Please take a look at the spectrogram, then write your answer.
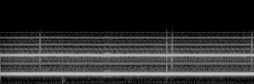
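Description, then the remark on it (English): A steady, continuous electronic tone hums at an even level throughout, buzzy and slightly harsh: a telephone exchange high tone on a line held on permanent signal, with a few faint clicks underneath. “Now the recording leads to the receiver off hook tone, which leads back to the high tone.”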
